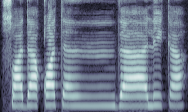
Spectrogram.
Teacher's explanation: اخفاء کا معنی ہے چھپا دینا تو ہم تنوین کو چھپاتے ہوئے اور غنہ کے ساتھ یہ حکم کو ادا کریں گے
